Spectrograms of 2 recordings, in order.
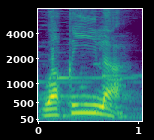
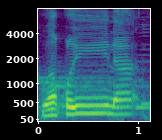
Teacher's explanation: harokatnya kasrah, tapi dibaca dengan ismam seakan-akan itu suara dhamma. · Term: kasrah yang diismam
